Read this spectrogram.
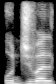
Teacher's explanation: इथे त पुढे जर ज किंवा झ आला तर त सा थेट ज बनून जातो. उत आणि ज्वलमधून उज्ज्वल तयार होतो.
